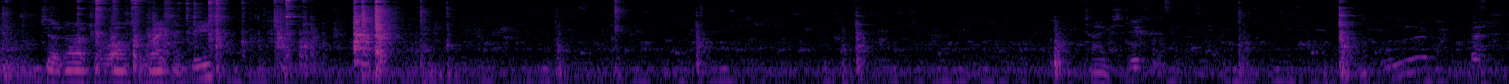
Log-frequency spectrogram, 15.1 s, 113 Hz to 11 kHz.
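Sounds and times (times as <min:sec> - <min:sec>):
pots and dishes clattering: 0:00.0 - 0:05.8, 0:08.4 - 0:09.0, 0:12.3 - 0:13.9.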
